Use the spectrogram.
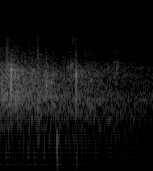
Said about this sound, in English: I hear some clapping out there. That's all right. We can clap. We can clap.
